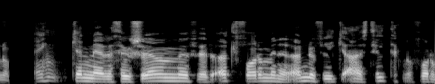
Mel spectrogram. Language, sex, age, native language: Icelandic, male, 30-39, Icelandic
